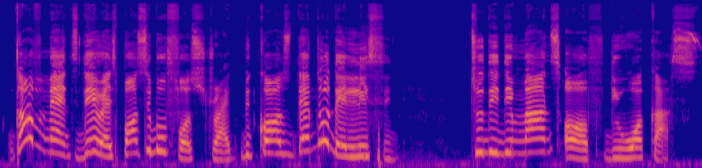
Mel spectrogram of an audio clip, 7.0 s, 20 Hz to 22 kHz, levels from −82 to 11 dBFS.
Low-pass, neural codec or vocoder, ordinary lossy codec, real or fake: none; vocoder, 48 kHz, 128 mel bands, Vocos; none; fake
